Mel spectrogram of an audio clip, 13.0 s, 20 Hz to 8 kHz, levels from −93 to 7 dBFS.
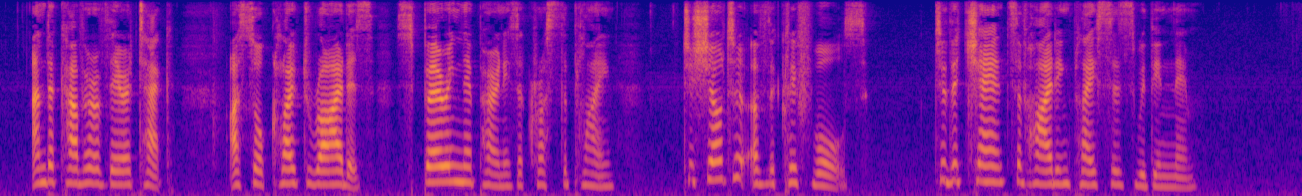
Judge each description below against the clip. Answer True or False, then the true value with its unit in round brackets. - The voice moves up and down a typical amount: True (3.4 semitones)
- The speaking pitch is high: True (210 Hz)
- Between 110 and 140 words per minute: True (135 wpm)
